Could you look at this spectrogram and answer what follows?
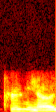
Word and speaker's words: Kumiho: And I stumbled over the EP from 2017, which of course I'm going to mispronounce, but I'll give it a go anyway, which is Kumiho, I believe. Is that how you pronounce it? Yeah, pretty close. It's Kumiho, yeah.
